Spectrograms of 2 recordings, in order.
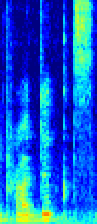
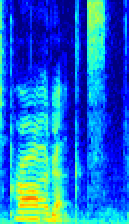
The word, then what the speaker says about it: products: We not only have good products, be careful you don't say products, it's products, but our customer support is also way ahead of the competition.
